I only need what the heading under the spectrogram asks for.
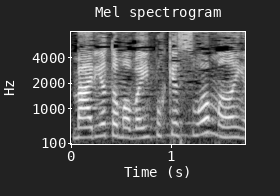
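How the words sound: The pause comes after the word 'mãe'. 'Sua' belongs to the mother. The speaker calls it wrong. "a gente não consegue fazer a tal pausa no lugar correto"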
